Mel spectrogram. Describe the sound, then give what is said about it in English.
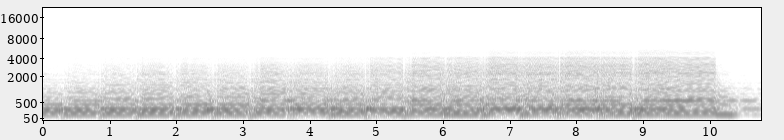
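Sustained electric guitar chords played through a pedal placed at the beginning of the signal chain, their attacks swelled away, repeat steadily while gritty distortion is slowly brought in and thickens beneath them before the sound cuts off near the end. No one speaks. “Put this at the beginning of your chain, and like your attack is just gone. If I do this, yeah. Slowly bring in some dirt.”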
